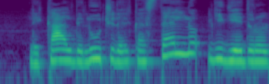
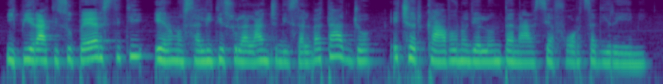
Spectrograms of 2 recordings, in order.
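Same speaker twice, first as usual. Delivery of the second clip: ordinary delivery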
